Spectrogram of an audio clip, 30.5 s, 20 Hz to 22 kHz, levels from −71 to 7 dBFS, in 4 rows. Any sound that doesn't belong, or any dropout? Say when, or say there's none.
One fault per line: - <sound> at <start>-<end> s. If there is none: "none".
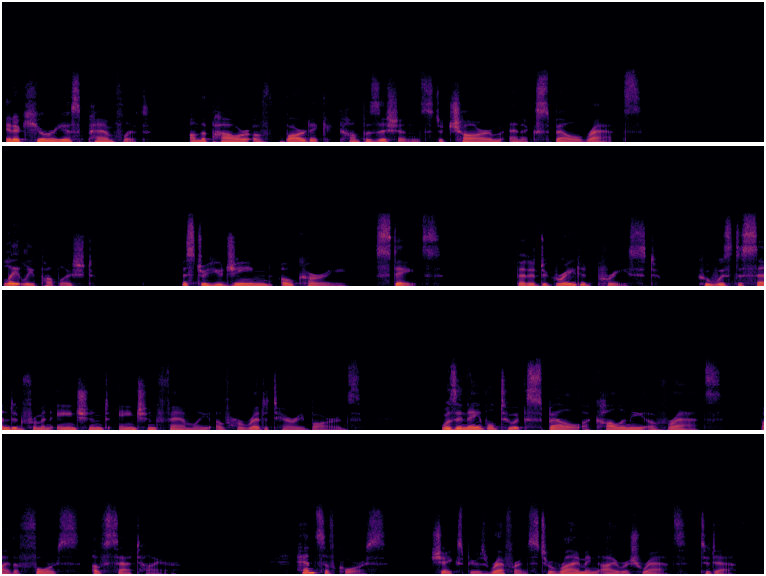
none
